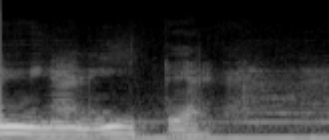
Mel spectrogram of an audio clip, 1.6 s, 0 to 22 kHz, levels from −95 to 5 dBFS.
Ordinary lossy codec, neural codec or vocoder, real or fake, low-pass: none; codec, 44.1 kHz, 3.4 kbps, Pupu-Codec; fake; 14.4 kHz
